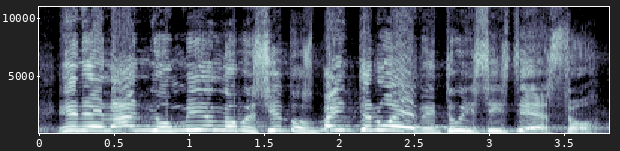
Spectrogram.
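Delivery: high, loud mimicry of a wife listing old faults; hammed-up nagging wife; mocking nagging wife. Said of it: "Pero ella dice".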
